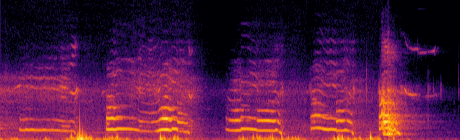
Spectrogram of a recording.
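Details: Whippet given a tripe stick, performing its usual excited ritual before eating it; a series of high wavering whines and yips, several bent rising-falling notes with short breaks, over a person's quiet voice.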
